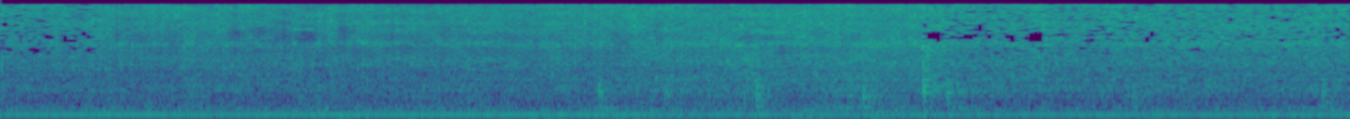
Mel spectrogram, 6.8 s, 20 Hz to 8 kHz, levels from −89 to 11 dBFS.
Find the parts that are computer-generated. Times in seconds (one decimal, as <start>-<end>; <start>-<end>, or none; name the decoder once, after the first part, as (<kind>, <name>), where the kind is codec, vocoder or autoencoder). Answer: 0.5-4.6 (codec, DAC)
